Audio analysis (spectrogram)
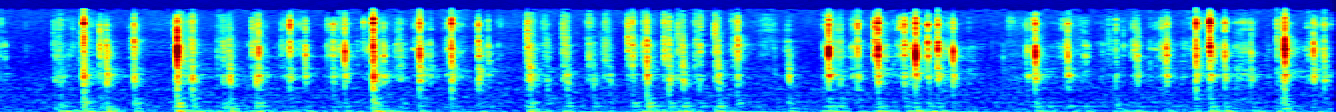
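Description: Rapid typing with the fingertips of both hands on a full-size backlit mechanical keyboard with dark plastic keycaps and linear switches, resting on a wooden desk. A steady stream of short, bright clacking keystrokes comes with soft low thuds underneath, each press dying away almost instantly.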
